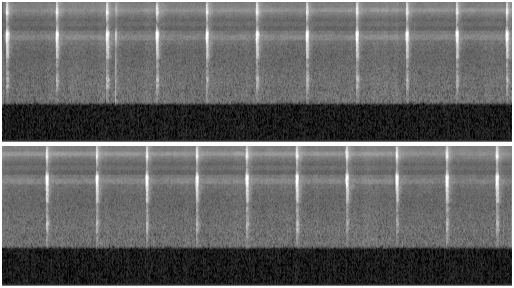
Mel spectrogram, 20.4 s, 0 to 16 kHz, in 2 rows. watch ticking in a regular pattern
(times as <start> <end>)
0.0 0.2, 1.0 1.2, 2.0 2.4, 3.0 3.2, 4.0 4.2, 5.0 5.2, 6.0 6.2, 7.0 7.2, 8.0 8.2, 9.0 9.2, 10.0 10.3, 11.0 11.3, 12.0 12.3, 13.0 13.2, 14.0 14.2, 15.0 15.3, 16.0 16.3, 17.0 17.2, 18.0 18.2, 19.0 19.3, 20.0 20.3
